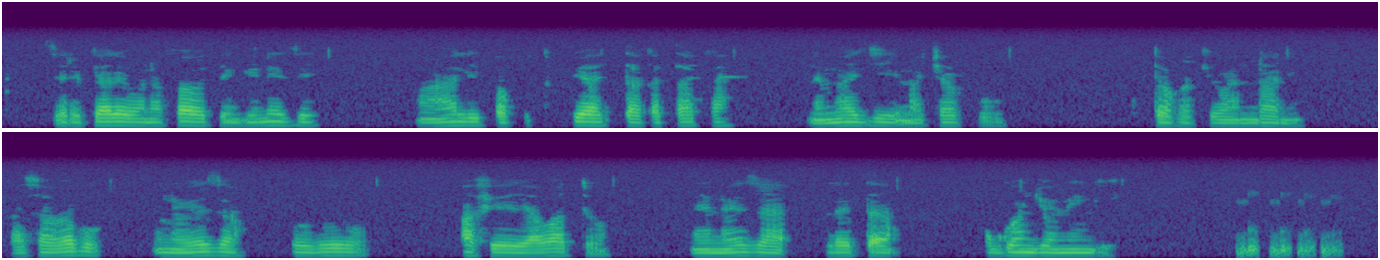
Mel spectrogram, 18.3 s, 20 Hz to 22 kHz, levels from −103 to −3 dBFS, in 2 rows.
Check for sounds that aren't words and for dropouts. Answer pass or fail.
fail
